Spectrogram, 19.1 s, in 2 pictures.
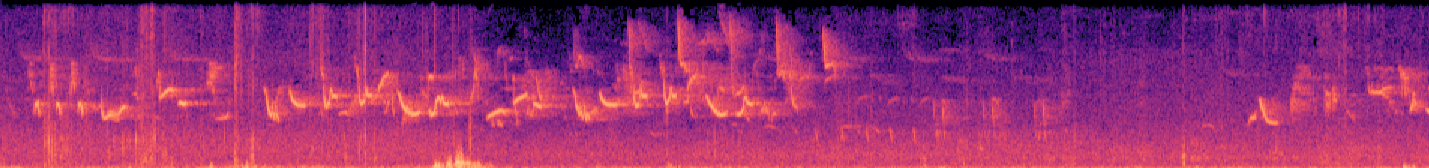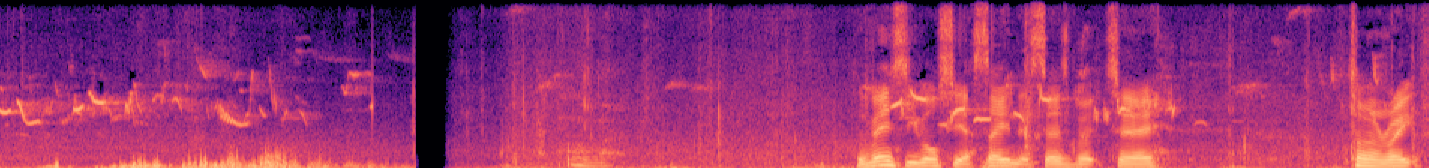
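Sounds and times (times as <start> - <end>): songbird chirping: 0.0 - 19.0.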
